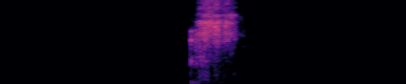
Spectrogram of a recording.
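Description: A single brief burst from a person, about a second in and lasting about a quarter of a second, with silence around it.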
